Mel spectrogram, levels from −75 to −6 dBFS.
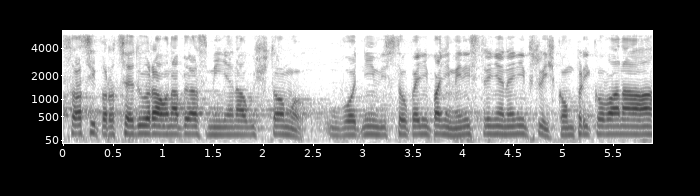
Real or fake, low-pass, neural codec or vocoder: real; 5.4 kHz; none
